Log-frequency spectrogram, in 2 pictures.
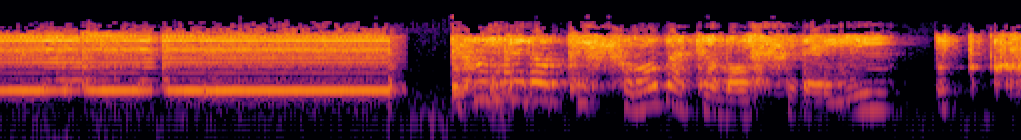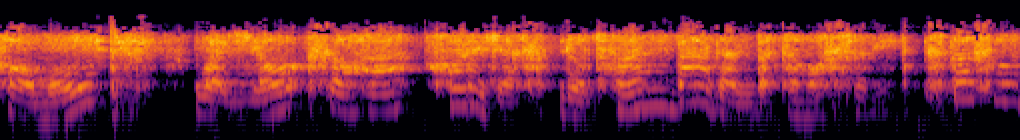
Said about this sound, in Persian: این روزها تلفن‌های تماس با وزرا، مسئولان و مشاوران و معاونان دولت اشرف غنی در افغانستان یا خاموش است یا بوق ممتد می‌خورد. هیچ کس نمی‌داند این صدای زنی که خبر از خاموش بودن دستگاه تلفن را می‌دهد تا هفته آینده به یک صدای مرد تبدیل می‌شود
